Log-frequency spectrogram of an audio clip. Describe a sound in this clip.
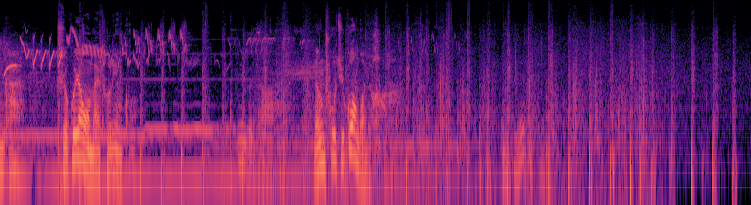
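Quick footsteps run across stone paving.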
